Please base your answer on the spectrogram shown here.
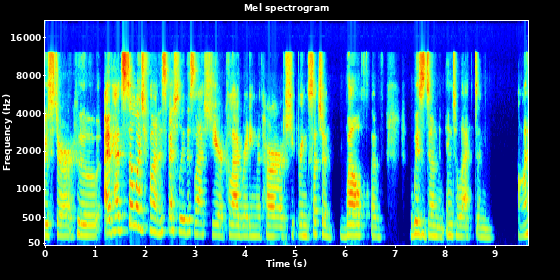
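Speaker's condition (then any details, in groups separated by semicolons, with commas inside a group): No condition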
